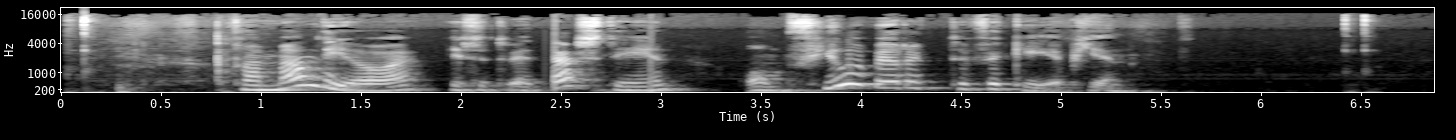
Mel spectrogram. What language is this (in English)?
Western Frisian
